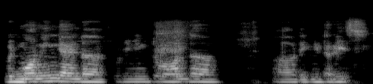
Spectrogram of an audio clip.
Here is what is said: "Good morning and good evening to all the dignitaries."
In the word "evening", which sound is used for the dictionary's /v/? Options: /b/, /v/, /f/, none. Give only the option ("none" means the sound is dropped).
none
